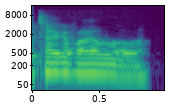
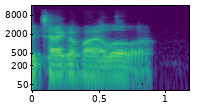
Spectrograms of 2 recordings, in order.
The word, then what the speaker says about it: Tagovailoa: Isn't it T-U-N-G, like phonetically spelt? – Yeah, it's like Tung. Tagovailoa. Yeah. – Like there's an N in there phonetically. But I think that's how you say it at least. I think that's at least a passable way of saying it, where like some announcers will say it like that.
